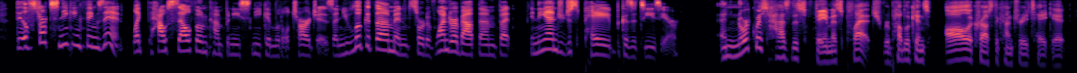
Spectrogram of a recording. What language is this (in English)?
English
